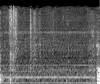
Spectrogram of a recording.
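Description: A thin card shim being slid out from under a magnetic encoder readhead, giving a short papery click at the start and a fainter one just after. A low steady hum runs underneath.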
